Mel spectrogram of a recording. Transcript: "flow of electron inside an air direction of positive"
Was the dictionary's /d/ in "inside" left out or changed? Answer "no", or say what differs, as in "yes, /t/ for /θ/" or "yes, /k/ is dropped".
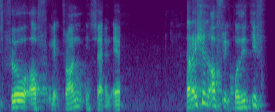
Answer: yes, /d/ is dropped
